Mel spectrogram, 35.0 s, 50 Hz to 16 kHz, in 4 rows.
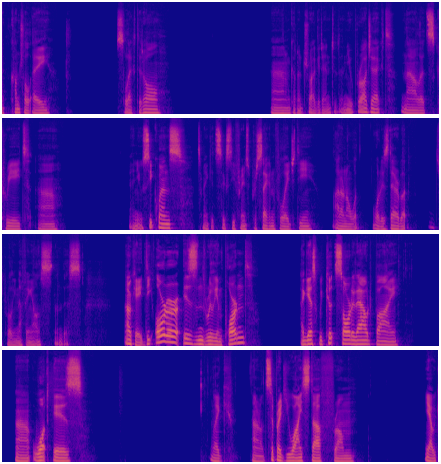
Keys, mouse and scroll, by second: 0.2 ctrl+a, 2.6-3.8 drag, 5.4-6.6 drag, 8.2 right click, 8.6 click, 8.7 right click, 11.2 click, 12.1-13.2 drag, 13.9 click, 14.5-17.1 drag, 18.2-18.6 ctrl+scroll down 2, 19.0-19.7 ctrl+scroll up 3, 19.9-20.2 ctrl+scroll up 2, 24.0 ctrl+scroll up 2, 25.6 click, 26.6 click, 27.5-28.1 ctrl+scroll up 2, 28.1 ctrl+scroll down 2, 28.7 ctrl+scroll down 2, 30.1 ctrl+scroll down 2, 33.3 click, 34.8 click.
